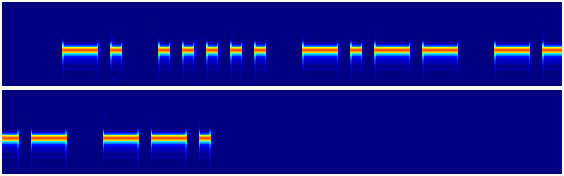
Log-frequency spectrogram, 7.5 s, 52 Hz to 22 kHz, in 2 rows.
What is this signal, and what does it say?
Morse code, heard as a keyed tone, about 15 wpm, 700 Hz. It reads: N5YOG
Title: USA Call Signs - 5 Characters - Repeated 2x - 15wpm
